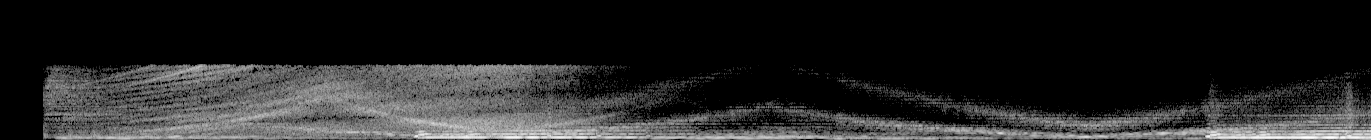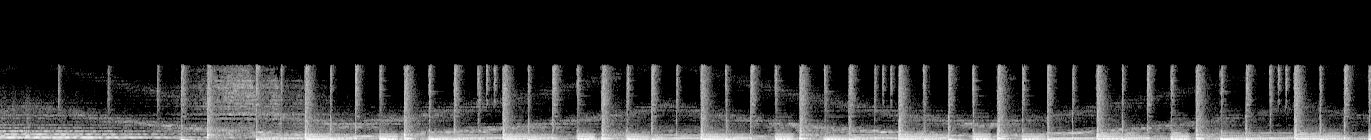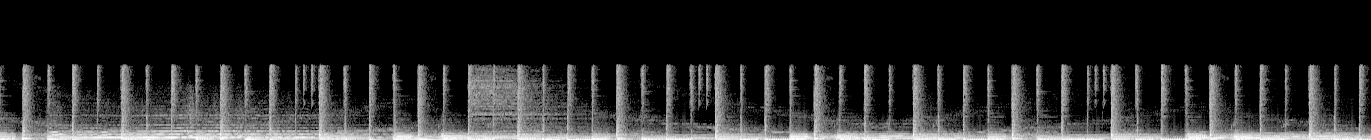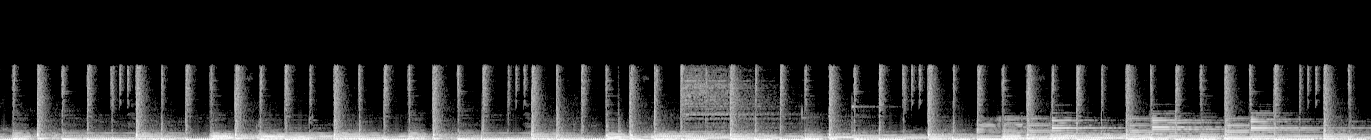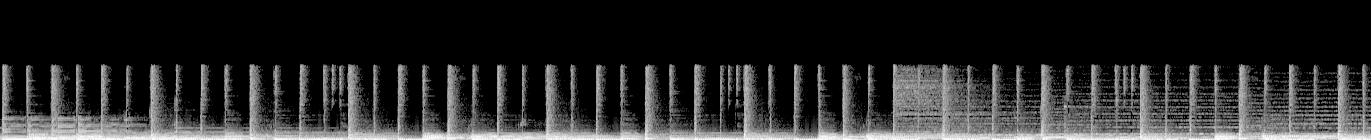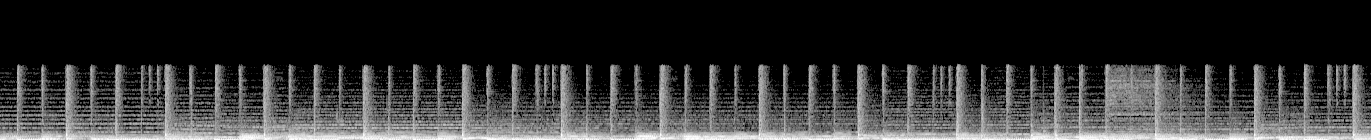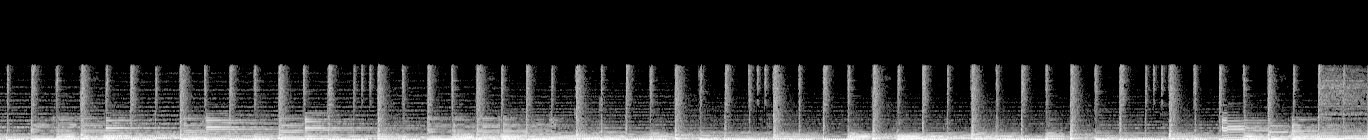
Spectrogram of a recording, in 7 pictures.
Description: Downtempo, Lounge, Chill House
